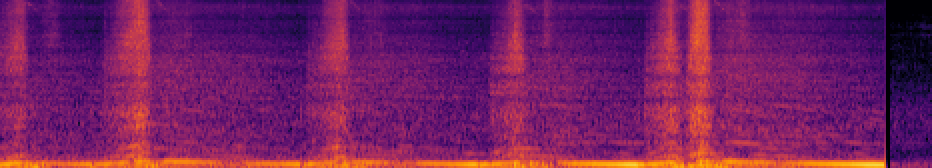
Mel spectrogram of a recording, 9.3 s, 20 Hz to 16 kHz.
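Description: A Ford Focus ST's turbocharged 16-valve inline-four is revved repeatedly, four or five loud, close blips rising and falling over a steady idle, with a sharp cutoff at the end.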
